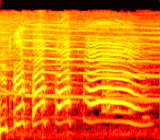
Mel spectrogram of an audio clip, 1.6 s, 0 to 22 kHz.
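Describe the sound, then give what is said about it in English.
A balloon squeals as air is let out: three short, wavering high-pitched bursts followed by a longer, steadier whine that slowly sinks in pitch. It is loud, and nobody talks over it. “Of course you'll hear from miles away for 24 hours this balloon squeal day.”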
